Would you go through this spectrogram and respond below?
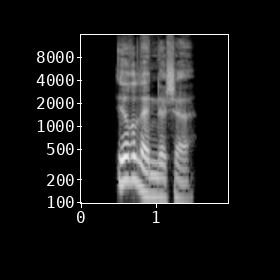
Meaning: inflection of irländisch: 1. strong/mixed nominative/accusative feminine singular 2. strong nominative/accusative plural 3. weak nominative all-gender singular
- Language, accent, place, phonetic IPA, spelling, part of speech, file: German, Germany, Berlin, [ˈɪʁlɛndɪʃə], irländische, adjective, De-irländische.ogg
